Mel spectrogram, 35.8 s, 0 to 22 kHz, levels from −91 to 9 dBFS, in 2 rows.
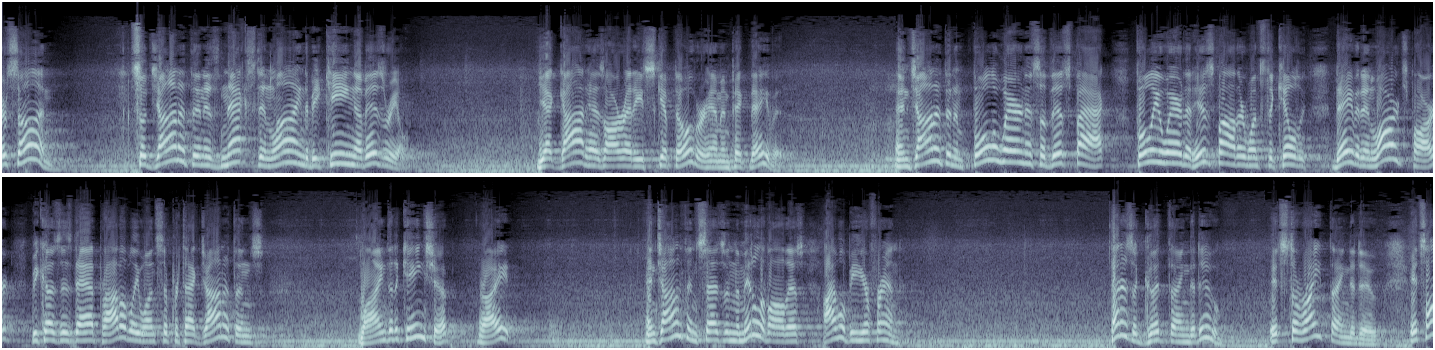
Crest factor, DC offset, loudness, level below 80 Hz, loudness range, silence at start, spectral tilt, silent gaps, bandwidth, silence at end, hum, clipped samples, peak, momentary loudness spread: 12 dB; under 0.1%; -11 LUFS; -30 dBFS; 4 LU; 0 s; -5.5 dB/octave; none; 14.5 kHz; 0 s; none; under 0.1%; 0 dBFS; 14 LU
